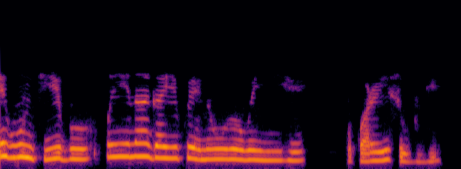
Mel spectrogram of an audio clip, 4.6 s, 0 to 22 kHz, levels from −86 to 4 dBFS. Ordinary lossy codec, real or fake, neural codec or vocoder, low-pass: Opus, 64 kbps; real; none; 3.6 kHz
